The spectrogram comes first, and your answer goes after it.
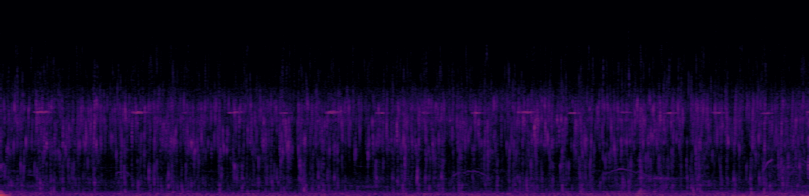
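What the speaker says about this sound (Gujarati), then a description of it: "આવી રીતે થોડું ગુલાબી થાય ત્યાં સુધીને આપણે શેકવાનો છે" Flour dry-roasts in a pan until pinkish for kada, producing a quiet, continuous fine sizzle with occasional light stirring scrapes, steady and close with no voices.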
